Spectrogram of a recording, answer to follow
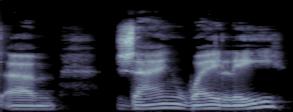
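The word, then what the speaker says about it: Zhang Weili: see 248 and then also in Co names pronounced Zhang Wei Li the UFC featherweight champion taking on Joanna years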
